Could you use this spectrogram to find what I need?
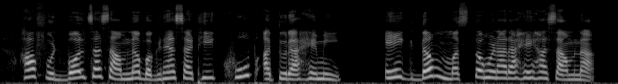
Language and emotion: Marathi, happy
